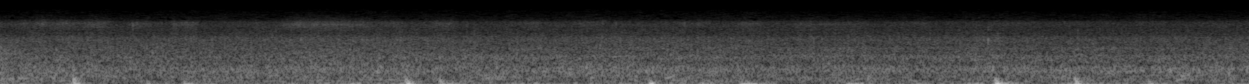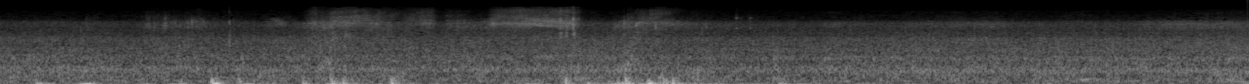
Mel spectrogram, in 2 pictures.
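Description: Shallow stream riffle flowing steadily over stones, with scattered low bumps and a few brief high hisses about two-thirds of the way through.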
